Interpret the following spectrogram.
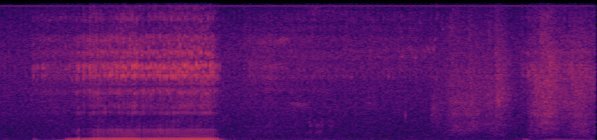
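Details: Sleeping dog giving one long, deep, buzzing snore of just over a second, followed by quiet breathing and the faint start of another soft snore.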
